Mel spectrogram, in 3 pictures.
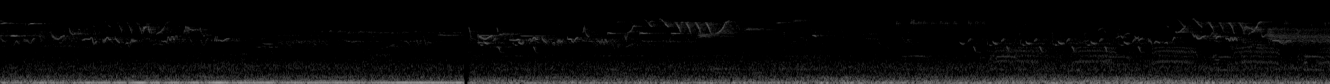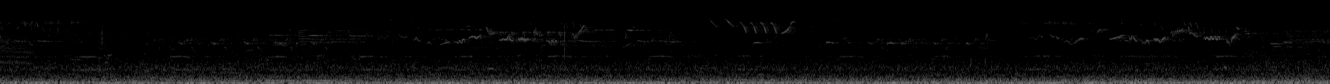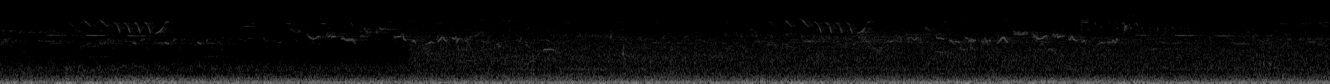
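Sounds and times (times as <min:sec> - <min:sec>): birds singing and calling: 0:00.0 - 0:39.9
low rumble: 0:30.7 - 0:39.9
steady hiss: 0:30.7 - 0:39.9.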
